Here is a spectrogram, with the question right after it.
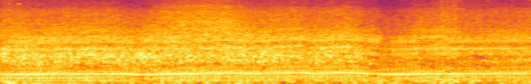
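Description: A Gasser Chevrolet Bel Air races in Hot Wheels Showdown, its engine droning loud and steady at high revs with a brief tire squeal, and no talking.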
